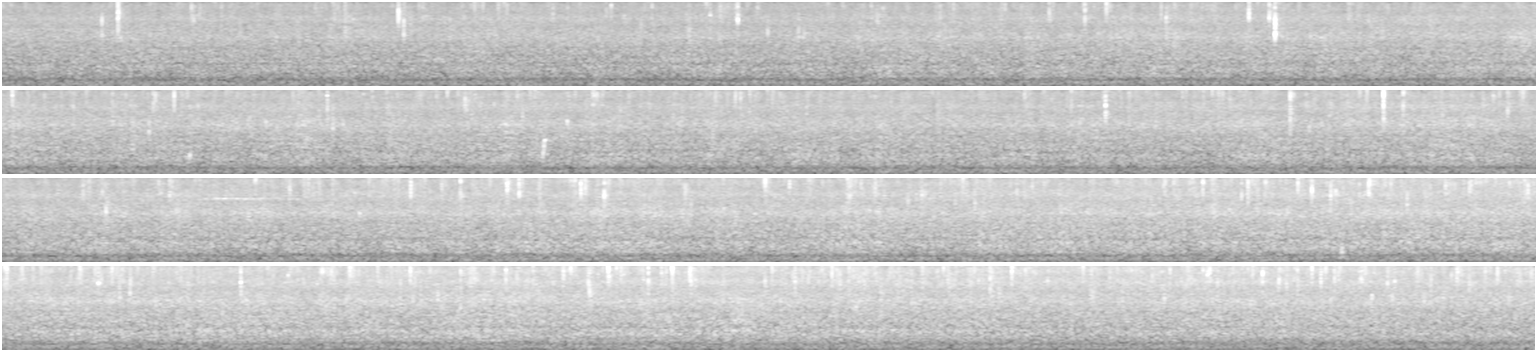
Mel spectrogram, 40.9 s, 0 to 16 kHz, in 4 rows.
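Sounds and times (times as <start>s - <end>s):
rain falling: 0.0s - 40.9s
raindrops ticking on surface: 10.2s - 15.3s, 28.4s - 37.2s.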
